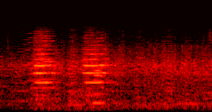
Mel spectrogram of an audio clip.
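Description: Two short car-horn toots about half a second apart, followed by a steady wash of street noise.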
